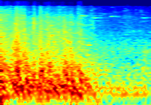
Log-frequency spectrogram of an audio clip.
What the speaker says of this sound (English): somebody's shooting at me here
